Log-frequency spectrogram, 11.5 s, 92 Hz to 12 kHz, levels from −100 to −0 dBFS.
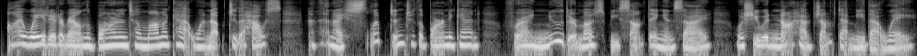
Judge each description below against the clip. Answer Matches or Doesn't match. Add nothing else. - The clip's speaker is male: Doesn't match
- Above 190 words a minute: Matches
